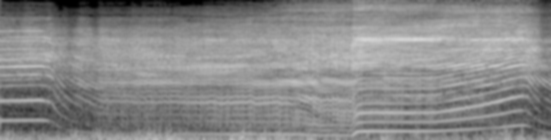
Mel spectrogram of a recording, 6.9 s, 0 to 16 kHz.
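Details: O.S. 21 TM nitro engine in a used Traxxas Revo: screaming high revs climb and hang thin and sharp on the pass, then sag off throttle; running lean on top end, high-speed needle richened one to two hours.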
